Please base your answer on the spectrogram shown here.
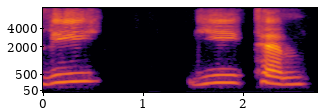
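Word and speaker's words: וִהְיִיתֶם: Make the hey part of this, it's like a syllable, V. You know, these three go together. V, yi, tem. V, yi, tem. If you want to say so the hey is silent.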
